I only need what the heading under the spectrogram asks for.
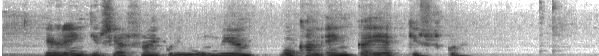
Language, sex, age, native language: Icelandic, female, 60-69, Icelandic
